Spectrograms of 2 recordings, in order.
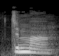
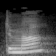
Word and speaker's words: demain: It's demain. Sorry, can you say that again, please? Yes, it's demain. How do you spell that?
